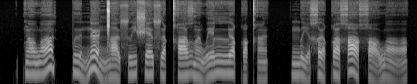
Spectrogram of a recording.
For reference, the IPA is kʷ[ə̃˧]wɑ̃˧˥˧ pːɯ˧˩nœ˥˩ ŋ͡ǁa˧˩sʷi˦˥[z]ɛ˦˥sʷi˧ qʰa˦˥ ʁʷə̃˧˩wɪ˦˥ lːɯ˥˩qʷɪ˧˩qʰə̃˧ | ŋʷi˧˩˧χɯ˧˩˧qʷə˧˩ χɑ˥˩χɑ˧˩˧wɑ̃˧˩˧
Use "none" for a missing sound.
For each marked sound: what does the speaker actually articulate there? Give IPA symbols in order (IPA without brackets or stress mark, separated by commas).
ɑ̃˧, ʃ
